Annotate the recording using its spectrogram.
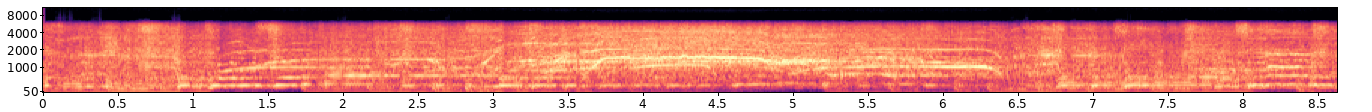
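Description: Pop song played loud over a concert PA, heard from among the audience, with fans cheering and whooping over the music.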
